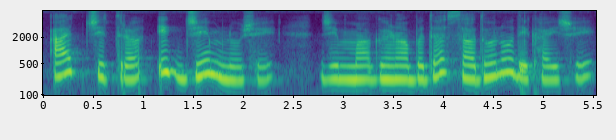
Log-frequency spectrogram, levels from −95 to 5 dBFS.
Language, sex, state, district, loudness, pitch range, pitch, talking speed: Gujarati, female, Gujarat, Valsad, -20 LUFS, 220-265 Hz, 230 Hz, 140 wpm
